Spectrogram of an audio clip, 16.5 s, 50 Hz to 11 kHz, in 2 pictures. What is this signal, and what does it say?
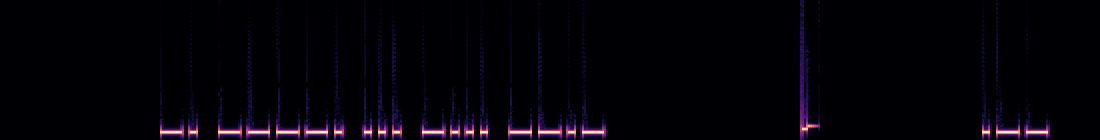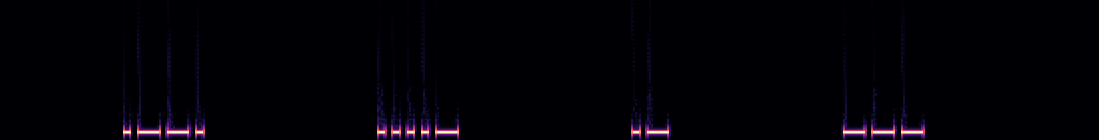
Morse code, heard as a keyed tone, about 22 wpm, spaced as for 9 wpm, 700 Hz. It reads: N9SBQ WP4AO
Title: USA Call Signs - 5 Characters - 8x Character Spacing - 22wpm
